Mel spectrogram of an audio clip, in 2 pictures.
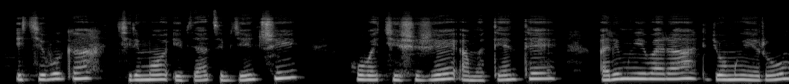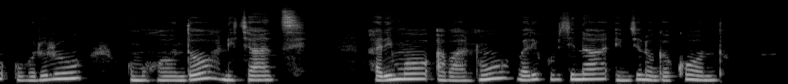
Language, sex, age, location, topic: Kinyarwanda, female, 18-24, Nyagatare, government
